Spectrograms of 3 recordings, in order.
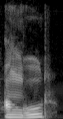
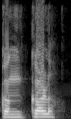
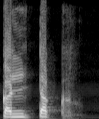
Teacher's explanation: तो ये क्या हैं, ये अनुस्वर हैं और इनका जब हम उच्चारण करते हैं तो नाक से अधिक वायु और मुख से कम वायु निकलती है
